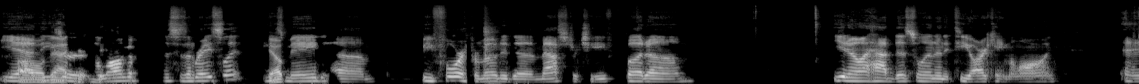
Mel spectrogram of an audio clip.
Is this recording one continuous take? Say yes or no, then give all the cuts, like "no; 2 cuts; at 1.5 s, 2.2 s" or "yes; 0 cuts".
no; 5 cuts; at 1.9 s, 2.7 s, 4.6 s, 6.2 s, 9.4 s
